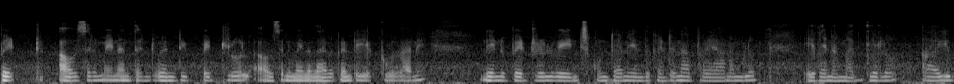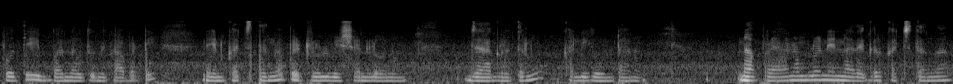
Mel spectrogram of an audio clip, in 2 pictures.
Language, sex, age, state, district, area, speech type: Telugu, female, 18-30, Andhra Pradesh, Kurnool, rural, spontaneous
